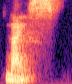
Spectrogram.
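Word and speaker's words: gneiss: can become a nice spell g-n-e-i-s-s but pronounced nice so this is one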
